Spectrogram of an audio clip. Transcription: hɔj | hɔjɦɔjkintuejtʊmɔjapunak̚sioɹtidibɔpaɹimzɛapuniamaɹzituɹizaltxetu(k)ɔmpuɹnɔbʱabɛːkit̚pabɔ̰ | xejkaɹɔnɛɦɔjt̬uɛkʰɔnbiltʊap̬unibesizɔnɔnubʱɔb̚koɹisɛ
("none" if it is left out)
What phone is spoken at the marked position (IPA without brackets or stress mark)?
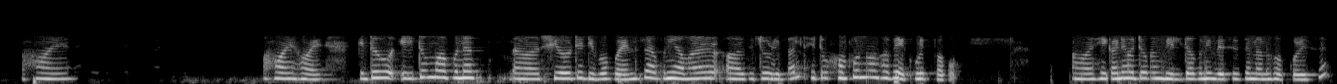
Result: x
